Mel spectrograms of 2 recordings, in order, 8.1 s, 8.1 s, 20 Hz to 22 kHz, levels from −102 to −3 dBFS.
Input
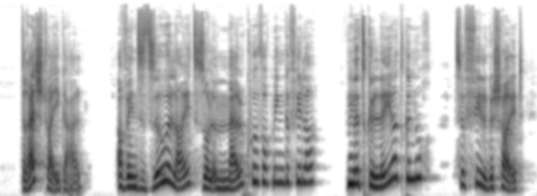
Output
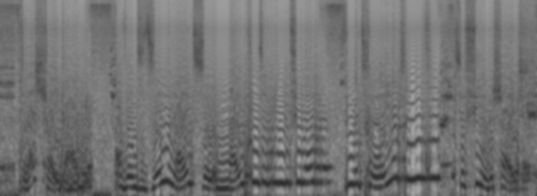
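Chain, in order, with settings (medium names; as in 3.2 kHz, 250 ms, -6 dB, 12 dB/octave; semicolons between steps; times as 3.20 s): one-bit comparator; peaking EQ 12 kHz +4.5 dB 0.54 oct; trim +2.5 dB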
